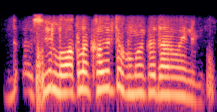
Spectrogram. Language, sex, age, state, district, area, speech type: Kashmiri, male, 18-30, Jammu and Kashmir, Shopian, rural, conversation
